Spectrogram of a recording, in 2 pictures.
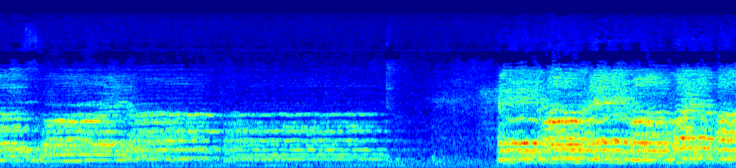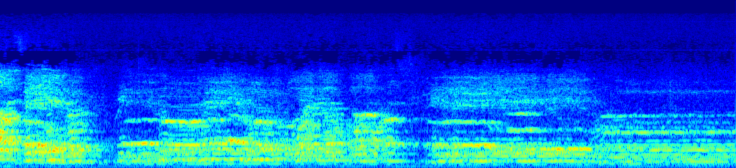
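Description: A choir singing in several parts. About four seconds in there is a brief near-pause, and then the voices come back in louder.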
